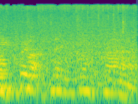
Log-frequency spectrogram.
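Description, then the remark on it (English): Steady, heavy rain falls outside in cold weather, a dense continuous hiss with no clear breaks, heard at moderate level with faint voice-like tones murmuring underneath. “That's rain.”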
